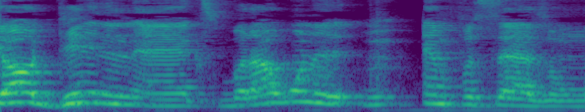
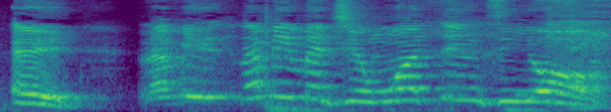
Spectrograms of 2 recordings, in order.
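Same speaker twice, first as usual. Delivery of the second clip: high, loud, laughing through words; 9 semitones higher, 7 dB louder than usual. Real, not acted. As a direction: laugh while you talk. Defends himself while laughing.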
